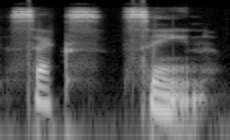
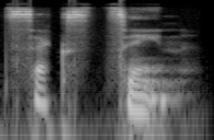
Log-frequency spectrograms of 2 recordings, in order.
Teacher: Important, sechs loses the final s sound in the middle. Not sechszehn, but sechzehn.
